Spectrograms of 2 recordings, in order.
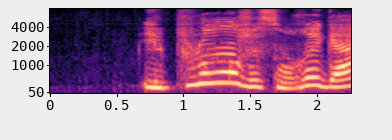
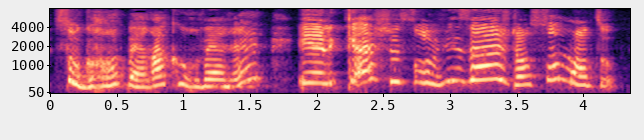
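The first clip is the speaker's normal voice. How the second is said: ordinary delivery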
